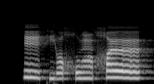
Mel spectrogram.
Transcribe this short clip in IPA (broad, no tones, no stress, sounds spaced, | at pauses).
e k j o χ w õ χ œ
